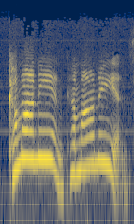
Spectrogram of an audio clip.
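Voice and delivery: retold calling in. Wife letting her husband back inside, retold calling in. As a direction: call it high, as if retelling her giving in.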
